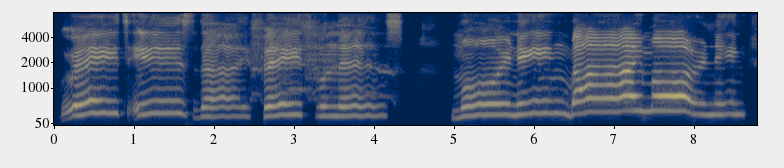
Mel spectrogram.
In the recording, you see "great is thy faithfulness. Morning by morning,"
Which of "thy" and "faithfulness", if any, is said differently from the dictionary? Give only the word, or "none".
none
